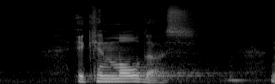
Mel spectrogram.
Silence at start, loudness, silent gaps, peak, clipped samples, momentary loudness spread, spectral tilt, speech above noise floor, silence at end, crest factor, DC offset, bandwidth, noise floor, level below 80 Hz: 0.75 s; -29 LUFS; none; -10 dBFS; under 0.1%; 25 LU; -6.5 dB/octave; 35 dB; 0 s; 20 dB; under 0.1%; over 20 kHz; -63 dBFS; -72 dBFS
